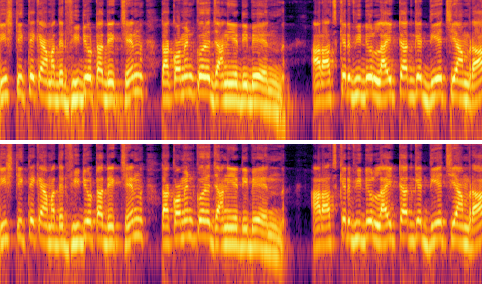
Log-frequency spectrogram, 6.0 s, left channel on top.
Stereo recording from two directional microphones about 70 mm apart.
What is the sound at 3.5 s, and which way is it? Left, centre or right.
Speech, left.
